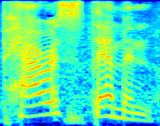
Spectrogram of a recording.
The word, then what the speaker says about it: Paris Themmen: And I'm here with Paris Stemmen. Did I pronounce that right?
